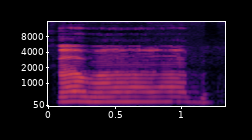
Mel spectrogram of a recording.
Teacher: ثا کو نرم پڑھیں گے، سا نہیں پڑھیں گے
